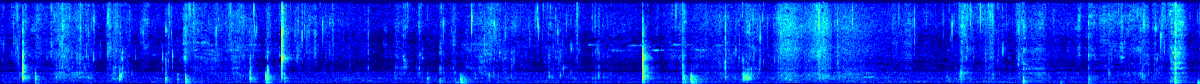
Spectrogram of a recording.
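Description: Wooden spoon stirring seafood in broth in a terracotta dish: scattered soft knocks of the spoon against the clay and wet squelches of the seafood, over a faint steady hum.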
